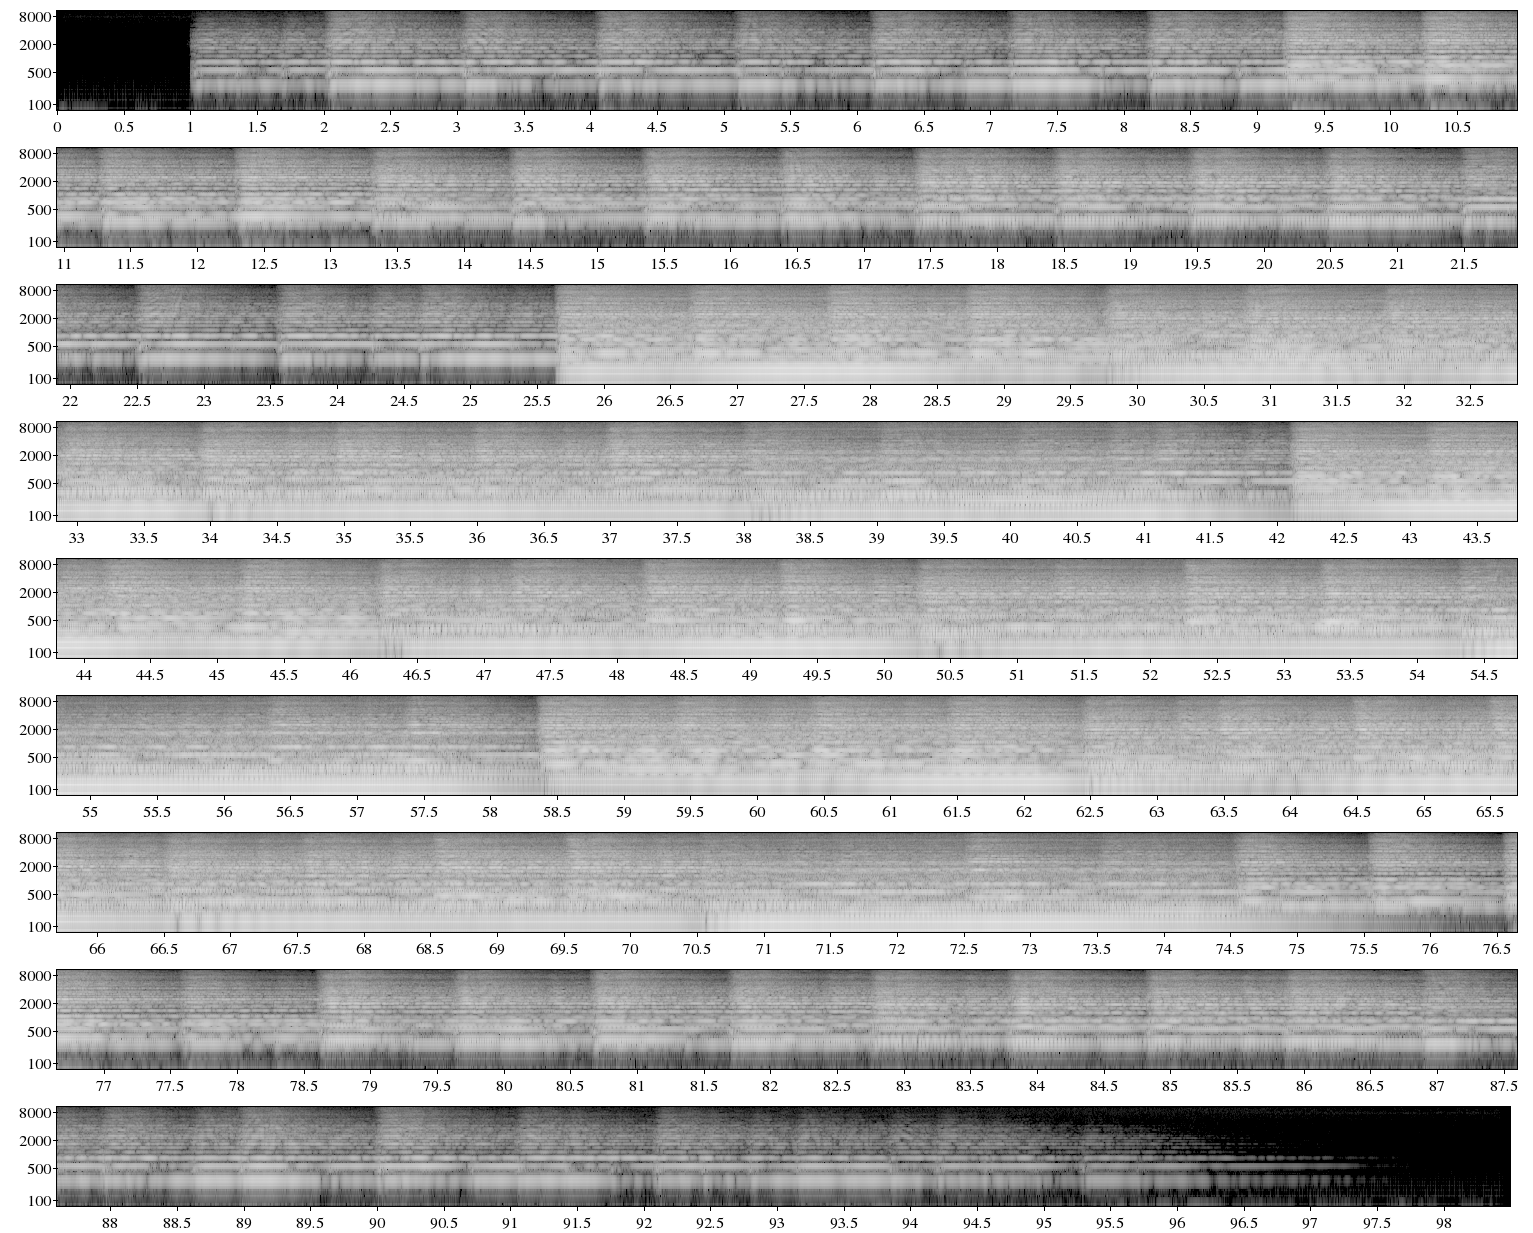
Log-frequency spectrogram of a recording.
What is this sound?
Movie like strings combined for a clasic feeling. Created with a synthesizer, recorded with MagiX, edited with MAgiX studio and audacity.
